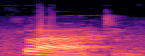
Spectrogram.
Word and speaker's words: Flaherty: ও ফ্লাহার্টি কে লিখেছে ফ্লাহার্টি এফ এল এ ফ্লা এইচ ইআর হার্টি ওয়াই টি ফ্লাহার্টি কিন্তু উচ্চারণ করার সময় ফ্লাহার্টি হয়েছে তো ফার্স্ট ফ্লাইট যেটা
